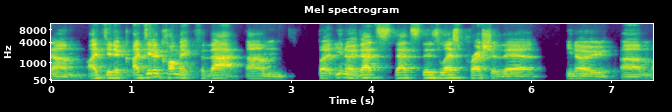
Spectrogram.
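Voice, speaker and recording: A man in his twenties from South Australia, with an Australian accent, speaks in a low voice with a reverberant sound. He's a guest artist chatting casually in an interview, laid-back and full of ums and restarts.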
